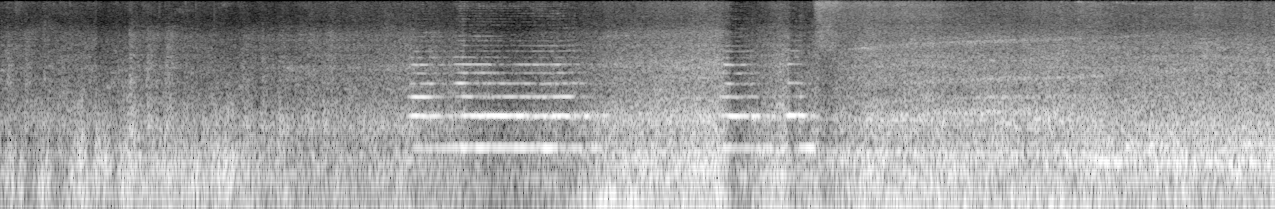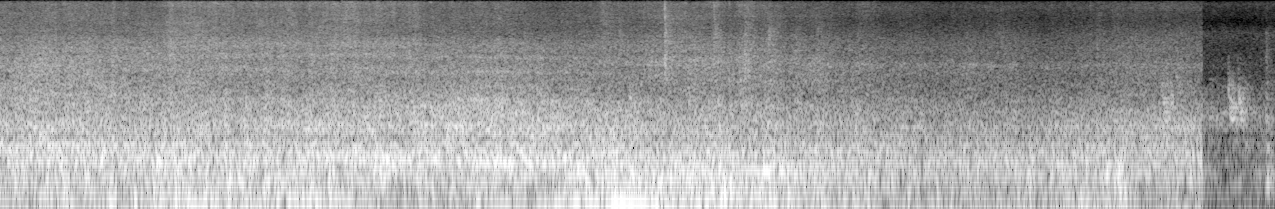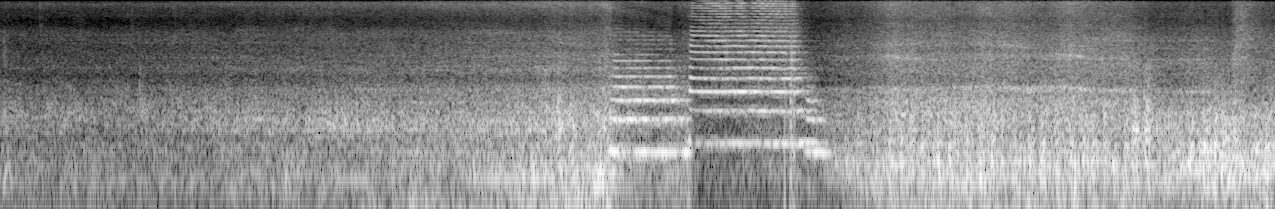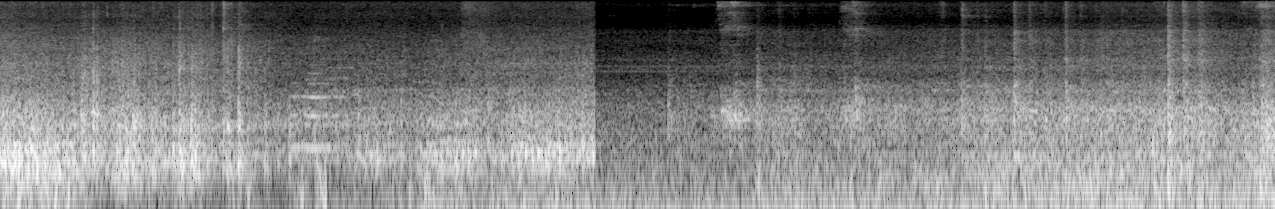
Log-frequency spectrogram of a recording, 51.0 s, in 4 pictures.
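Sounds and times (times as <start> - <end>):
train rumble: 0.0 - 51.0
locomotive horn blasts: 4.1 - 6.1, 7.2 - 8.5, 31.6 - 33.8, 41.2 - 41.8.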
